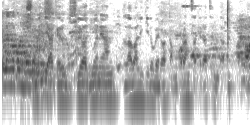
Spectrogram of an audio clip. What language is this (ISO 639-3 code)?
eus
